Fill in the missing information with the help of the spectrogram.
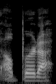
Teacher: Alberta, with that nice almost D sounding flap at the end, Alberta, as opposed to Albertan, where you just chop off the middle syllable and then have the n at the end, which conditions the occurrence of glottal stop.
